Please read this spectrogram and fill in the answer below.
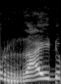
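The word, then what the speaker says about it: ride: राइड पढ़ेंगे।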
